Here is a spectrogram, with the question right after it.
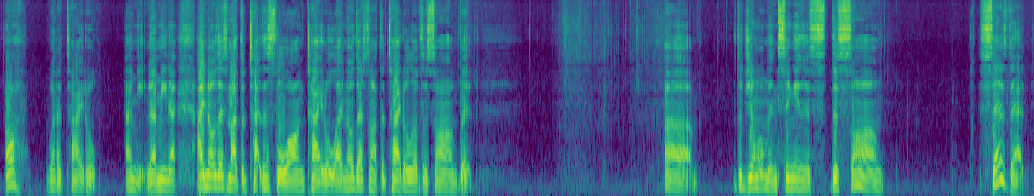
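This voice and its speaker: Gravelly, emphatic woman host, slightly hoarse. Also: sits low, moderate pace, long pauses, a little mellow, no echo. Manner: emphatic, preachy, repeats herself with frequent restarts. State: slightly hoarse, voice lower than usual. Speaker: host of a spoken opinion segment. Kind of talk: casual opinionated monologue. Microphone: speaking into a recording setup with a level meter.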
